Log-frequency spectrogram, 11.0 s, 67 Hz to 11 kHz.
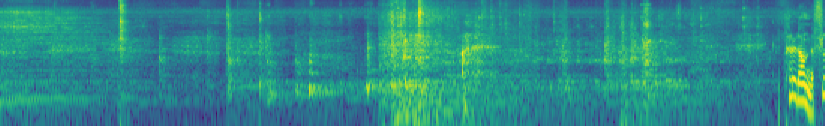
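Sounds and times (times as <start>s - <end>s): metal chute clicks and clanks: 1.6s - 11.0s
rattling scrape: 2.4s - 10.6s.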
